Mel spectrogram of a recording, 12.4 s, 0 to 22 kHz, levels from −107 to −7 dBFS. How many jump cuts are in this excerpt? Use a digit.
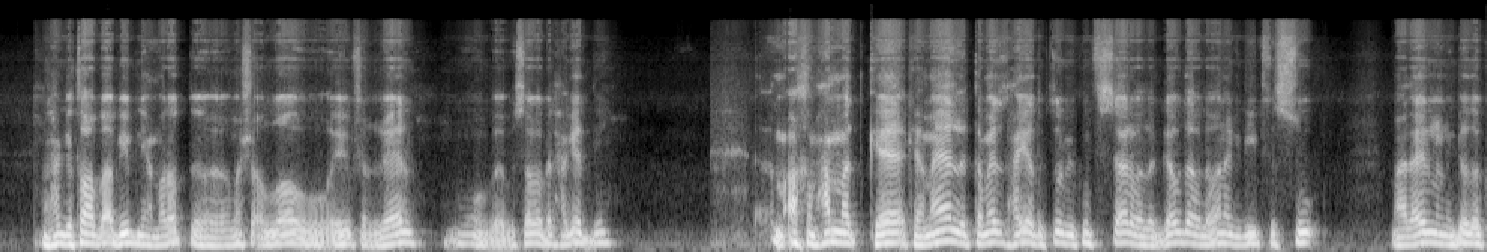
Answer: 0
